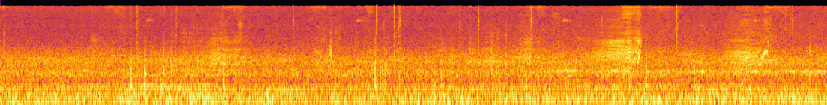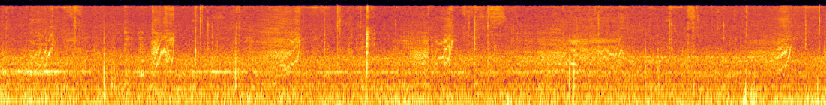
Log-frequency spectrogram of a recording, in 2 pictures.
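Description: Footsteps pad steadily along a pavement.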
